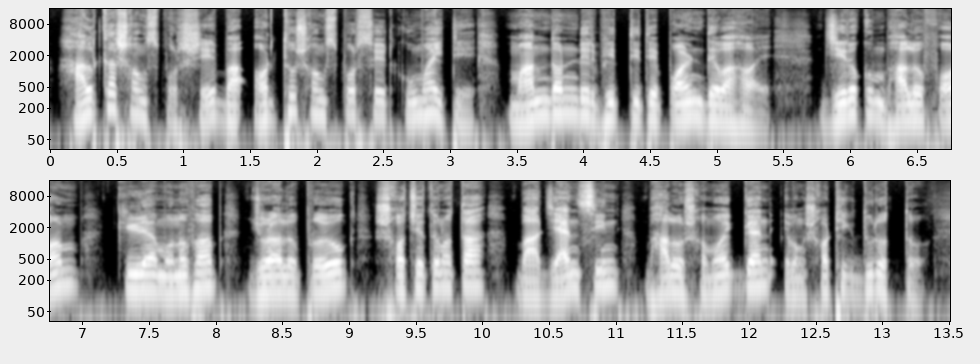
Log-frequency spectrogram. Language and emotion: Bengali, neutral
